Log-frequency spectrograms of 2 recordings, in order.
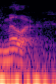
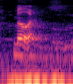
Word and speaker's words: Mueller: I look forward to seeing everybody and you pronounce it Miller Miller I do not correct anybody though the easy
